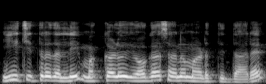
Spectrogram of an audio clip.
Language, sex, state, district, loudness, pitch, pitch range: Kannada, male, Karnataka, Bangalore, -11 LUFS, 180 Hz, 160-190 Hz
